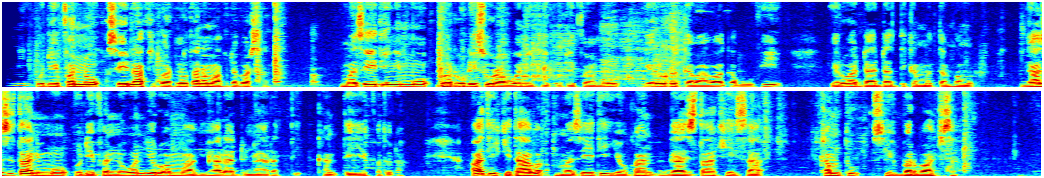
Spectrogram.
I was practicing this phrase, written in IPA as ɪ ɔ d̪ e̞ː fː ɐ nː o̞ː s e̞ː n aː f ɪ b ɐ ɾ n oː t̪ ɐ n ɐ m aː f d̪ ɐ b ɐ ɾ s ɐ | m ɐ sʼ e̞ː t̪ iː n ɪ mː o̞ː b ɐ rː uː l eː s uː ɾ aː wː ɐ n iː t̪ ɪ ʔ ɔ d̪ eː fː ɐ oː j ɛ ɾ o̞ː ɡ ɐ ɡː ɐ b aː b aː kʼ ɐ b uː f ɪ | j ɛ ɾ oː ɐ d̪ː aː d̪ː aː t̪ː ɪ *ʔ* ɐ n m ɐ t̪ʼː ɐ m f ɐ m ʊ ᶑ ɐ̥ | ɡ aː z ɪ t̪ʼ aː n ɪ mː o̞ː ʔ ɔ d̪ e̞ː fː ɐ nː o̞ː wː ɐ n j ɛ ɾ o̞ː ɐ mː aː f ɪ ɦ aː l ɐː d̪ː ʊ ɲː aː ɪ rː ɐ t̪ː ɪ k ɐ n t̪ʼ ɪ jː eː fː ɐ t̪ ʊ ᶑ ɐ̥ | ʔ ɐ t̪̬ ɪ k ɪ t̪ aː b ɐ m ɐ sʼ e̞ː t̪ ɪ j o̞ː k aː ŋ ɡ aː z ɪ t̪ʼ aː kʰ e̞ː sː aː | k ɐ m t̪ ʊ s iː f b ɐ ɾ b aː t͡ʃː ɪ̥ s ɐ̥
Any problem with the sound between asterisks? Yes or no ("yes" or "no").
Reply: yes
